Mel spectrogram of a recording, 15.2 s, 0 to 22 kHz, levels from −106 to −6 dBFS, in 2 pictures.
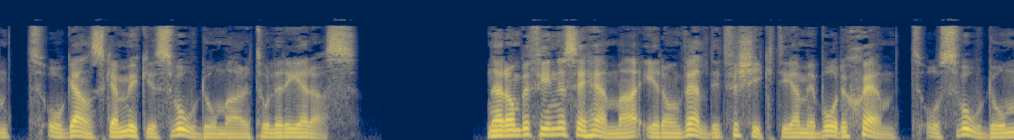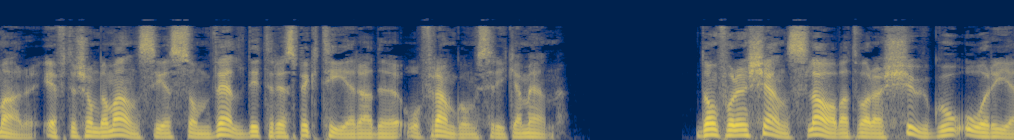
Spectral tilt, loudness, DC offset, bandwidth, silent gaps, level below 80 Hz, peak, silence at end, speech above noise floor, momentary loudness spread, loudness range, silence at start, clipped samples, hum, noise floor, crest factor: -5 dB/octave; -22 LUFS; under 0.1%; 10.5 kHz; none; -50 dBFS; -6 dBFS; 0 s; over 69 dB; 8 LU; 3 LU; 0 s; under 0.1%; none; under -90 dBFS; 16 dB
